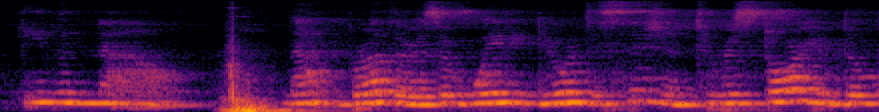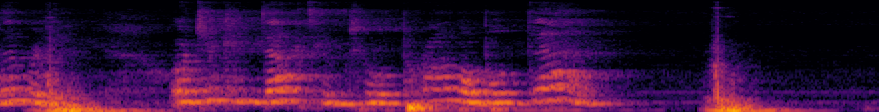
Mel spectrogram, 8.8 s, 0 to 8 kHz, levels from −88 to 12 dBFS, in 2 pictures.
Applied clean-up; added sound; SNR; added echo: none; Thump, thud; 3 dB; reverberation time 0.7 s.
